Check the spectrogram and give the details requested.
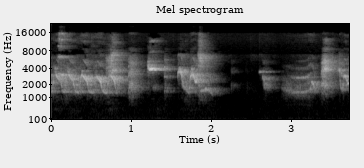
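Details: Chattering, warbled song of a male cockatiel in mating behaviour, rapid chirps and a thin whistle, a short silence, then softer rising warbles.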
